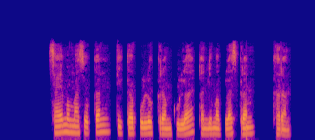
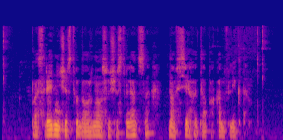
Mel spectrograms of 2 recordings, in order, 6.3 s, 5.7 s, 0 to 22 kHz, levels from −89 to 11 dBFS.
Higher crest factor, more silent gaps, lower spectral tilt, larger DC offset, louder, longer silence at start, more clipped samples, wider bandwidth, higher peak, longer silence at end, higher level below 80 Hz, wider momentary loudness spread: about the same, 18 dB vs 22 dB; first, 1.82-1.88 s, 2.23-2.33 s, 2.48-2.53 s, 2.74-2.80 s, 3.08-3.15 s, 3.92-3.97 s, 4.44-4.50 s, 5.18-5.46 s vs none; about the same, -5.5 dB/octave vs -5.5 dB/octave; neither; first, -20 LUFS vs -25 LUFS; first, 1 s vs 0.05 s; neither; second, 7.8 kHz vs 11.5 kHz; about the same, -4 dBFS vs -4 dBFS; first, 0.55 s vs 0.4 s; second, -56 dBFS vs -46 dBFS; second, 7 LU vs 21 LU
